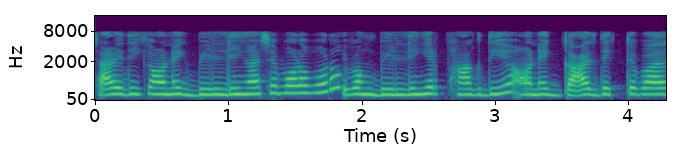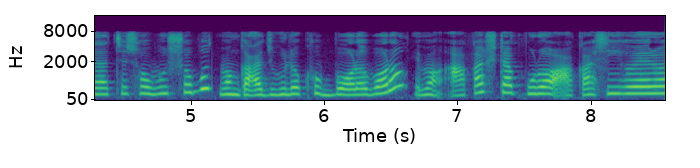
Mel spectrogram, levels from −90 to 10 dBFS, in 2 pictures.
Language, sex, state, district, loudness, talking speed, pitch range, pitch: Bengali, female, West Bengal, Malda, -15 LUFS, 205 wpm, 250-295 Hz, 265 Hz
